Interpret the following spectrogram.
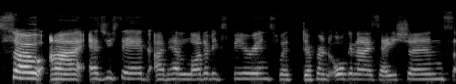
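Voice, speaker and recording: A woman with a South African accent, a fairly high pitch, a bright, sharp tone and a moderate pace, in a dry, close sound with no echo. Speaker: service dog charity founder and trainer. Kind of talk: interview.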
